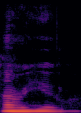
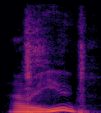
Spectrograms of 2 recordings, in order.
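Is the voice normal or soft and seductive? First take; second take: soft and seductive; normal. First: It is said in a soft, seductive voice. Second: It is said in a normal voice.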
